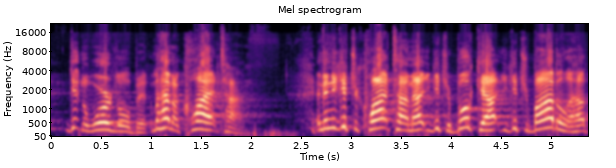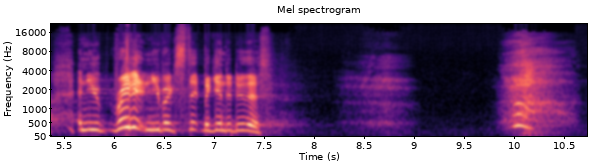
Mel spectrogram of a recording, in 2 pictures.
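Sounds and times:
speech: 0.2s - 2.0s, 2.6s - 7.7s
person performing an exaggerated yawn: 9.9s - 10.7s.

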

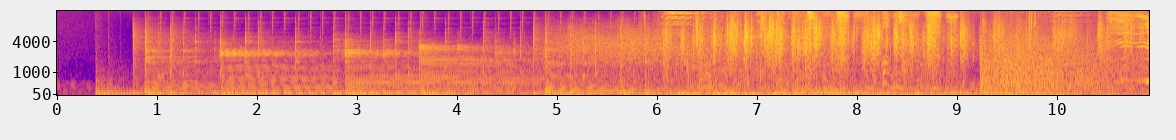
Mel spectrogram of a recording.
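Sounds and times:
dramatic musical score: 0.0s - 10.9s
loud explosion of a cannon being destroyed: 9.2s - 10.9s.

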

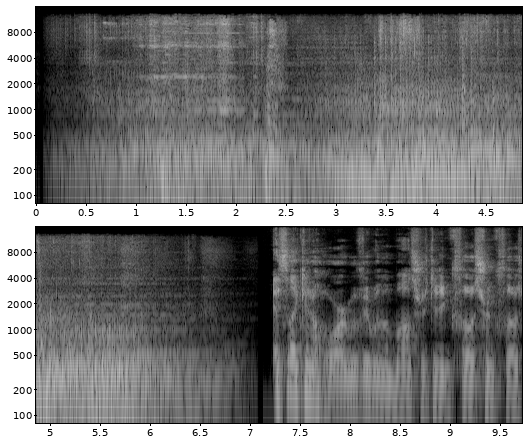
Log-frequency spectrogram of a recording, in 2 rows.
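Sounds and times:
boat hull screeching and groaning during a hurricane: 0.1s - 6.8s
speech: 7.3s - 9.7s.

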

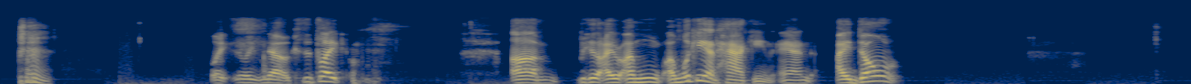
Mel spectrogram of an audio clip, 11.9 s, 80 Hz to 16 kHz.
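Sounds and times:
person clearing throat: 0.2s - 0.6s
speech: 0.2s - 0.6s, 2.1s - 4.0s, 5.1s - 9.0s.

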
